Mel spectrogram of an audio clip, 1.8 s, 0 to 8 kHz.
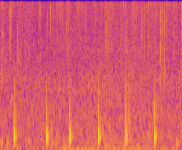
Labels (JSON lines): {"label": "biophony, pulse", "recorder": "SoundTrap 500"}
